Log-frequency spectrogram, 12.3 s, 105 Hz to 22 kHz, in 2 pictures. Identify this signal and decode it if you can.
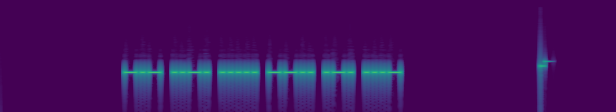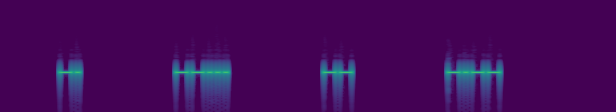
Morse code, heard as a keyed tone, about 30 wpm, spaced as for 15 wpm, 700 Hz. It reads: KF5ZRV N7MY
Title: USA Call Signs - 8x Character Spacing - 30wpm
